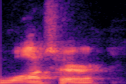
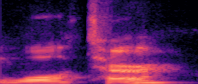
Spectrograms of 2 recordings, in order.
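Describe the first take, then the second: First: It is said in an American accent. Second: It starts Australian and ends American. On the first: "instead of saying water" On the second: "And I say water. So I use the end part of the American accent and then the beginning of Australia"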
